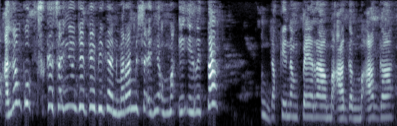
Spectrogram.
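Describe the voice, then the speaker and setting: A woman's voice: high-pitched, fairly bright tone. A woman from the Philippines who runs a small store gives friendly, chatty advice in a casual vlog, often calling her viewers friend and laughing between points. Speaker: sari-sari store owner and vlogger.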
